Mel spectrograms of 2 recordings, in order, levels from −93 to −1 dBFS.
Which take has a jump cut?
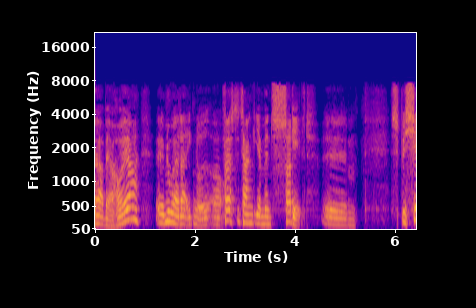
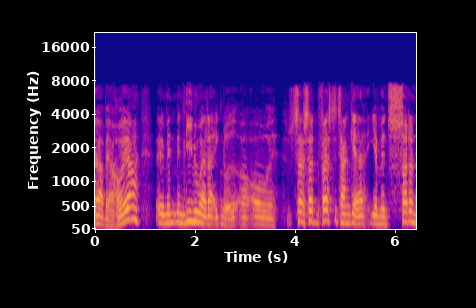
first; 4 cuts; at 1.4 s, 2.5 s, 3.2 s, 3.9 s

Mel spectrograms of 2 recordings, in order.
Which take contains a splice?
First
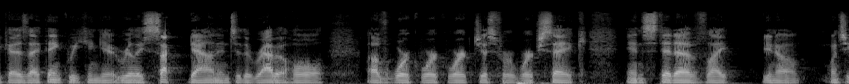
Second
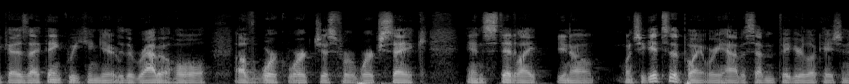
second; 5 cuts; at 1.2 s, 2.3 s, 2.9 s, 5.1 s, 5.5 s

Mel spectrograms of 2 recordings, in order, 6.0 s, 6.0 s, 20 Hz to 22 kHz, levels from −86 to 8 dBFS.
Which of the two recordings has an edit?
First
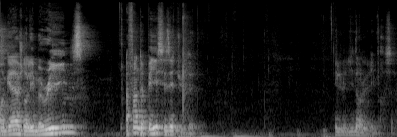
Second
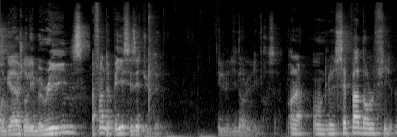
second; 3 cuts; at 1.3 s, 3.2 s, 4.2 s

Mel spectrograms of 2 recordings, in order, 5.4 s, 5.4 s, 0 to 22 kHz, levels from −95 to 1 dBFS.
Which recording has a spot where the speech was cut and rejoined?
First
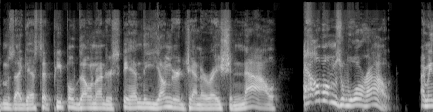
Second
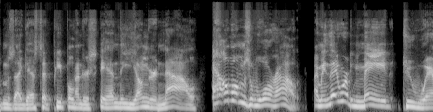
second; 5 cuts; at 0.9 s, 2.0 s, 2.6 s, 3.8 s, 4.4 s

